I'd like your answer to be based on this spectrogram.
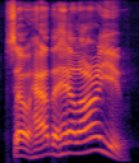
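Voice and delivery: booming greeting. A narrator's reading. Frederick greets his old friend Reginald in Oxford, booming. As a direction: boom it out heartily. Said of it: "he boomed".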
